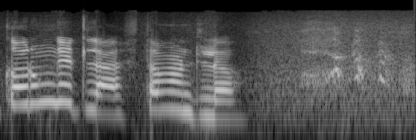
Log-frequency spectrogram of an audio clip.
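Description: A person's raised, high-pitched voice speaking in short phrases for about the first second, then faint steady outdoor background hiss.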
